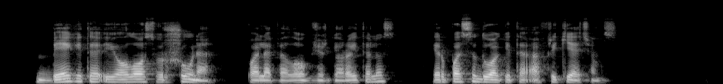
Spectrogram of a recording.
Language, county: Lithuanian, Kaunas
